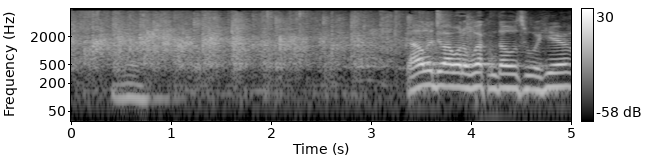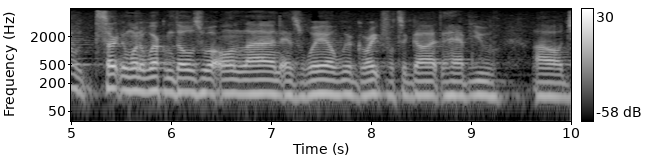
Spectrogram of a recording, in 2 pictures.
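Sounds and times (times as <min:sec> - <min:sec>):
hand clapping: 0:00.0 - 0:04.2
speech: 0:03.4 - 0:09.9.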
